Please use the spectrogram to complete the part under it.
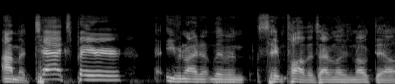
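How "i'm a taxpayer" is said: put-on heated, angry rant, pitched up. Retelling telling off a cop who refused to help: retelling an angry rant. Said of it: "And I was so mad".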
